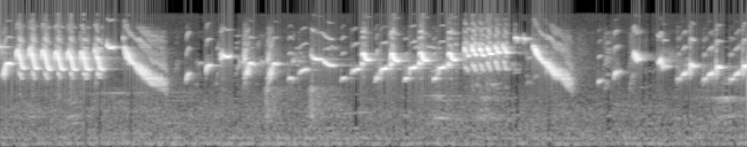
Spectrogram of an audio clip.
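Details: European goldfinch song, labelled Italy: a fast run of buzzy trilled notes, a bright downward-sweeping slur, then varied tinkling twitters and a second descending slur.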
